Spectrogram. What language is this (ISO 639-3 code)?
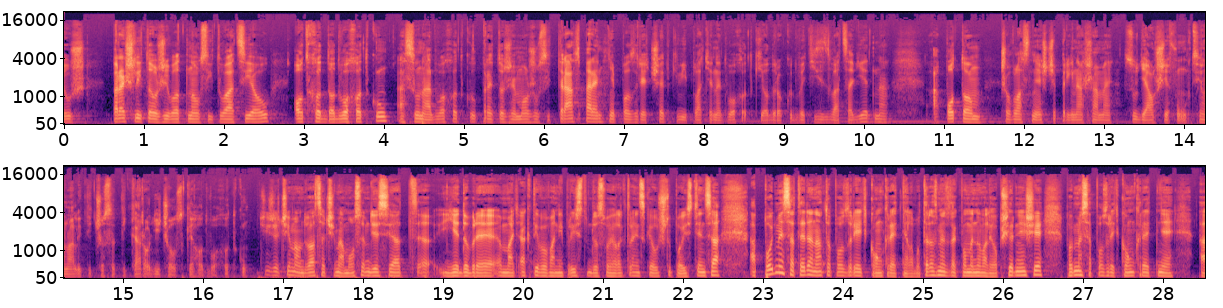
slk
